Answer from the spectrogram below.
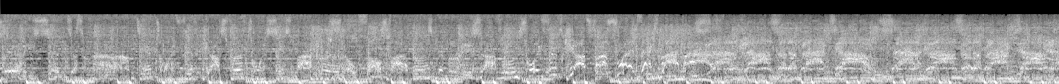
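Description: A loud, dense rock track plays at full volume, with a male vocalist yelling and screaming over heavy, driving guitars and drums throughout.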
